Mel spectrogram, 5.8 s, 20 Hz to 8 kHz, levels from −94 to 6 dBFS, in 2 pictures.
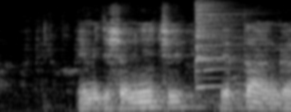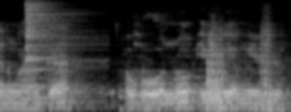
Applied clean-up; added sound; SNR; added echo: none; Gong; 11 dB; reverberation time 0.5 s.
